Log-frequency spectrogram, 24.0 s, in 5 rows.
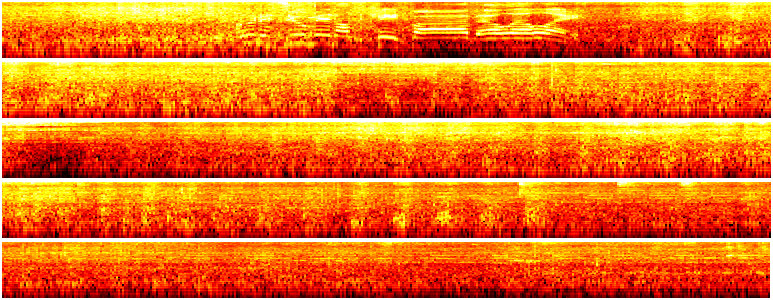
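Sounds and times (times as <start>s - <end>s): freight cars rumbling on rails: 0.0s - 24.0s
wheel squeal: 9.6s - 10.4s.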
